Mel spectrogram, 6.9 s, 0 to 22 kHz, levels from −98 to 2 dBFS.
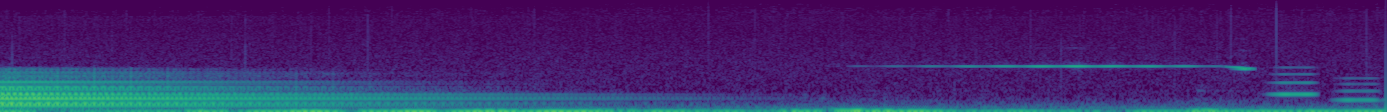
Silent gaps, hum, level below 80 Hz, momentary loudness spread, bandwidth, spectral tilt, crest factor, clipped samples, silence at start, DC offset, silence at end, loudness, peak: none; none; -42 dBFS; 24 LU; 2.4 kHz; -9.5 dB/octave; 20 dB; under 0.1%; 0 s; under 0.1%; 0 s; -38 LUFS; -14 dBFS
